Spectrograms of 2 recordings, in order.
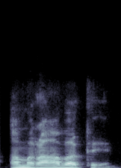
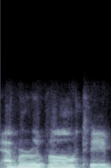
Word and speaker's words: Amaravati: No, no, it could be Amaravati. The Ah, okay. It could be, right? Amaravati. Right. I'm so glad you you um you you pronounce that. So many people say amorovati but amaravati is the correct sukavati and the mean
